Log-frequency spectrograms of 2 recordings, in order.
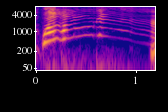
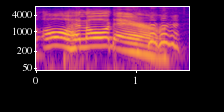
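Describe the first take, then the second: First: Imitating her mom. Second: High, slow, sing-song "Oh, hello there"; imitating mother-in-law. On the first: Wife imitating her mother's greeting, high and chirpy. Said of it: "my mom ... she always says". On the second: Husband mocking his mother-in-law's greeting, high and slow. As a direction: stretch it out way up like a sweet old lady. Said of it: "No, that's not what she does. She goes".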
